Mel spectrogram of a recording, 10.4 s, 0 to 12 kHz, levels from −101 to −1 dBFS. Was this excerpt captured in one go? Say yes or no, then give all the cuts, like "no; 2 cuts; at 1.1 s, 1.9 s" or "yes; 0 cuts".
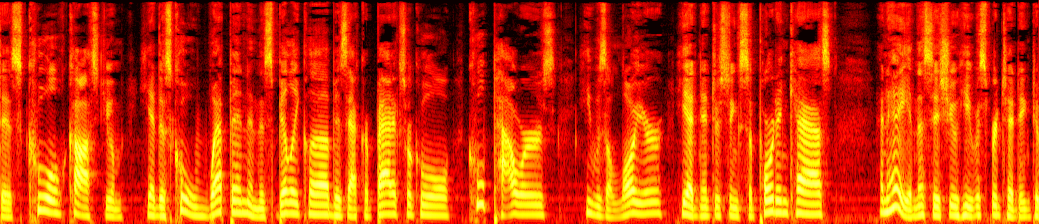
yes; 0 cuts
